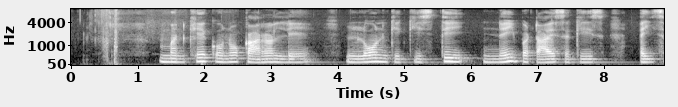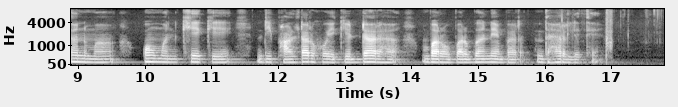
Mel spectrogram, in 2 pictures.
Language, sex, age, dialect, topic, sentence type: Chhattisgarhi, male, 25-30, Western/Budati/Khatahi, banking, statement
